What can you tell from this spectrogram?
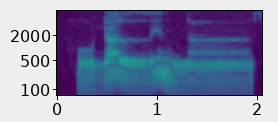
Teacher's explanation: dari unzil fihil Quran coba ibu unzila fihil quranu hudallinas jangan nas hudallinnas s biasa sin hudalinas hudal nah dalnya langsung masuk ke lam tanwin bertemu lam idgham bila gunah hudallinas hudalinas Nah, dalnya enggak panjang, tidak huda, tapi hudal double l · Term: lamnya double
